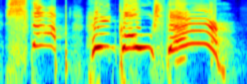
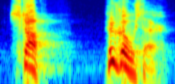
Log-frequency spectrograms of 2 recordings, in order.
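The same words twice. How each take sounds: First: Very high, slow, louder Stop; straining to sound bigger; squeaky high shout. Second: Firm, loud Stop with force; authoritative challenge. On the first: A narrator's reading. Charlie shouts his challenge again, squeaky and louder. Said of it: "Charlie said". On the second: Shown as a demonstration. Bobo demonstrates the challenge with authority, firm and loud. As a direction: show him how a guard commands. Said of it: "put some authority in your voice".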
